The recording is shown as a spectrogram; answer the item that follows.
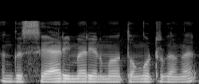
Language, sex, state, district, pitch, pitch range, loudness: Tamil, male, Tamil Nadu, Namakkal, 130 Hz, 125-130 Hz, -15 LUFS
